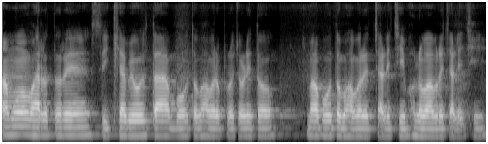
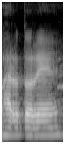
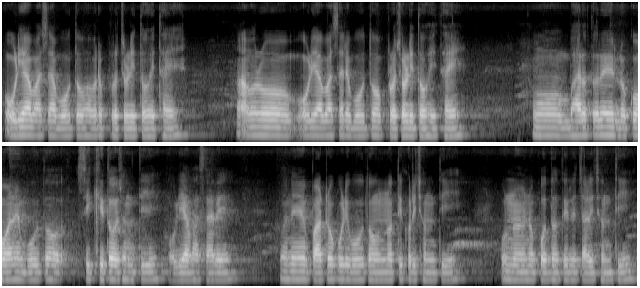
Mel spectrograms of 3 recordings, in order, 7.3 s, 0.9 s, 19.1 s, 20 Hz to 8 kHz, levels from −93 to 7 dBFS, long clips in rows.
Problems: background conversations at intervals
